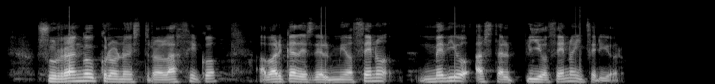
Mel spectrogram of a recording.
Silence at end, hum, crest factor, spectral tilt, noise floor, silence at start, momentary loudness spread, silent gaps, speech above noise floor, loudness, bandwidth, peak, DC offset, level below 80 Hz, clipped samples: 0.95 s; none; 18 dB; -6 dB/octave; -87 dBFS; 0.4 s; 12 LU; none; 68 dB; -19 LUFS; 14 kHz; -2 dBFS; under 0.1%; -58 dBFS; under 0.1%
